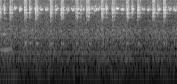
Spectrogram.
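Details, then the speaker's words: GMC Envoy idling with a rapid high-pitched chirping squeak, about eight a second, from the belt drive; belt tensioner pulley suspected and being replaced to stop it. "Oh, okay. Got a little squeak, as you can hear."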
